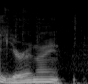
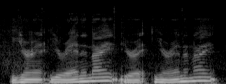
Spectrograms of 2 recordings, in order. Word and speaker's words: uraninite: Did I say uranite? It's a uraninite.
